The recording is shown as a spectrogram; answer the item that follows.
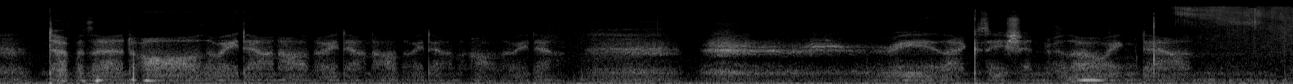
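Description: Soft, breathy whispering close to the microphone, too faint to make out words, with small clicks scattered through it.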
